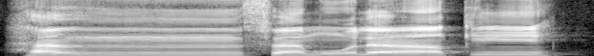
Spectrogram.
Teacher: Di sini dibaca han seharusnya, tapi ketika bertemu dengan huruf fa menjadi ikhfa. Han-nya disamarkan.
